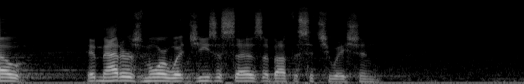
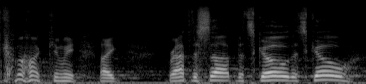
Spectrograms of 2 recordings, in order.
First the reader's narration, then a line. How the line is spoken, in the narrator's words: Jairus is in the background and just kind of maybe shifting a little bit and sighing, saying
